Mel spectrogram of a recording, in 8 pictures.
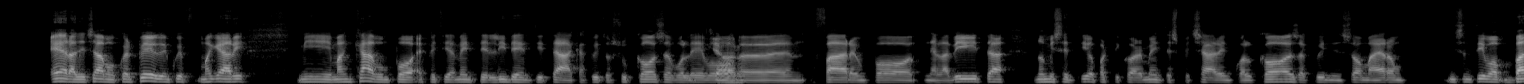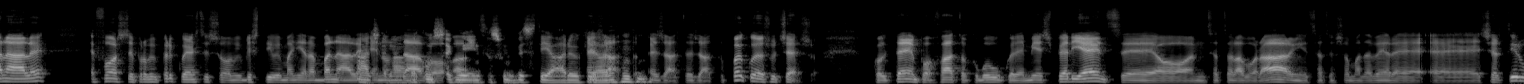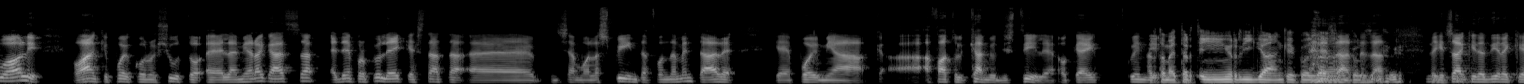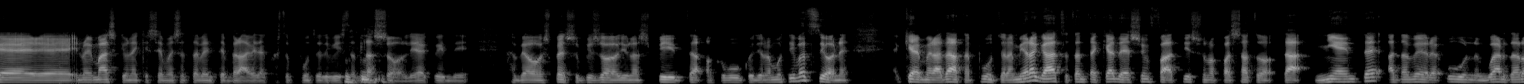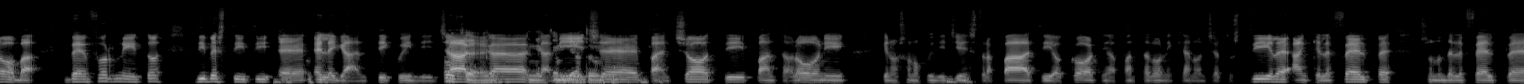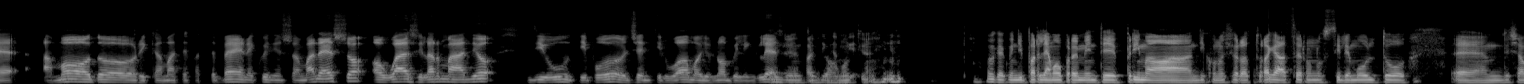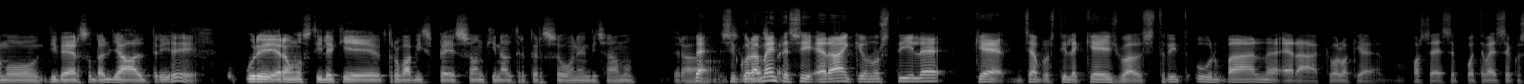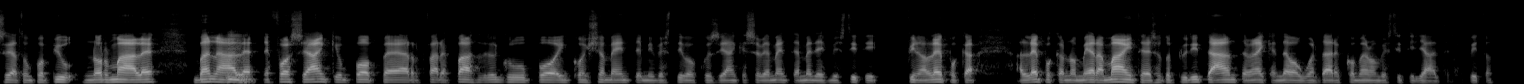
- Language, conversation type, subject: Italian, podcast, Come è cambiato il tuo stile nel tempo?
- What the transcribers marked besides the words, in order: "periodo" said as "peiodo"; chuckle; tapping; "proprio" said as "propo"; other background noise; drawn out: "ha"; laughing while speaking: "Esatto"; chuckle; laughing while speaking: "sì, col"; drawn out: "che"; chuckle; "bisogno" said as "bisono"; chuckle; "quasi" said as "uasi"; "gentiluomo" said as "gentildomo"; chuckle; "probabilmente" said as "proailmente"; "cioè" said as "ceh"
